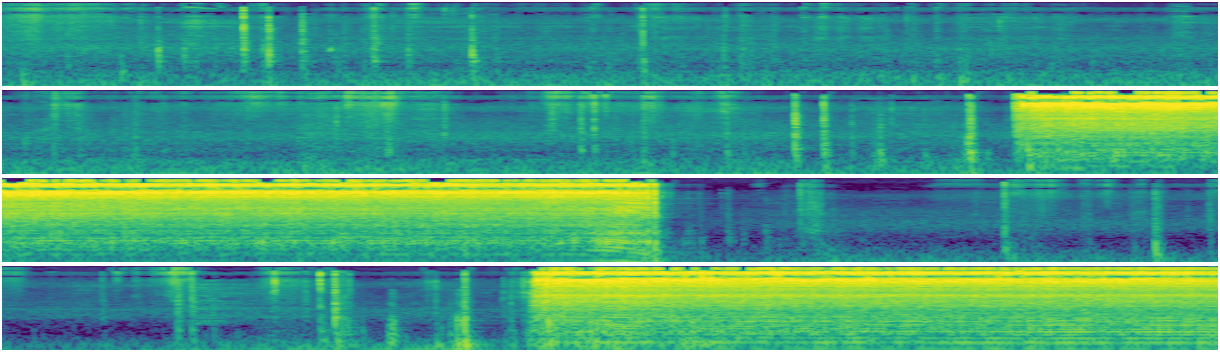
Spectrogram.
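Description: A power tool tightens the bolts of a Honda Civic seat, running in two loud, sustained bursts after a quieter stretch of faint clicks and handling.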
